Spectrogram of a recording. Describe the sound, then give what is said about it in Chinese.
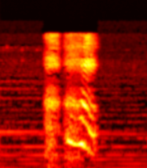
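A woman's sudden startled cry, a short voiced outburst in two quick parts with clear tonal quality, heard alone against a quiet background. “正要起身，忽然惊叫一声”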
